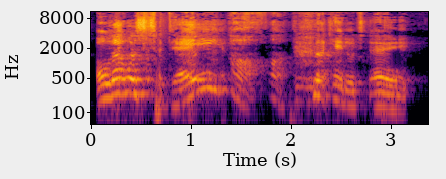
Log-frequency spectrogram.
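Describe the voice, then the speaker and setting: A man's voice: high voice, huge pitch swings, moderate pace. A man in his thirties, congested and laid-back, chatting on a video call headset. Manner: laid-back, crude humor. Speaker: podcast co-host. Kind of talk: casual chat.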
